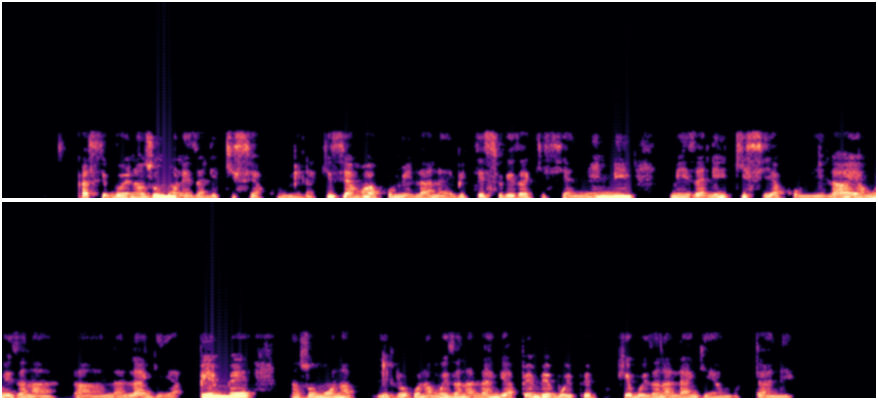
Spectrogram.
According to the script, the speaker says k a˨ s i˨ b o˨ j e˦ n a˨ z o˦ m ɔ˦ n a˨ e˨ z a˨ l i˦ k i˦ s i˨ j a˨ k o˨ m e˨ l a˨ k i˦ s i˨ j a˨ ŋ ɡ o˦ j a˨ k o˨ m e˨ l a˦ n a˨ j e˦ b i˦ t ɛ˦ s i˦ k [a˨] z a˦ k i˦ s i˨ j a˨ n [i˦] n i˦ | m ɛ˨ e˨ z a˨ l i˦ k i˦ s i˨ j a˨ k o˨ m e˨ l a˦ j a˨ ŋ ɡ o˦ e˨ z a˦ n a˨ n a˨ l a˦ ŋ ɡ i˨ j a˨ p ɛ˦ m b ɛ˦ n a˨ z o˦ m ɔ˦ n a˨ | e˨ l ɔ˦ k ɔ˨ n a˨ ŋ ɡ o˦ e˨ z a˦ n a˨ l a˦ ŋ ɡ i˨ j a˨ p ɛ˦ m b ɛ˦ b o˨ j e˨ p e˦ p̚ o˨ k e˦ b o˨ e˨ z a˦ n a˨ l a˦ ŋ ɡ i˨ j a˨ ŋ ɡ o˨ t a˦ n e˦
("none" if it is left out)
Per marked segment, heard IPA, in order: e˨, i˦

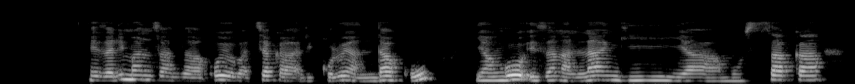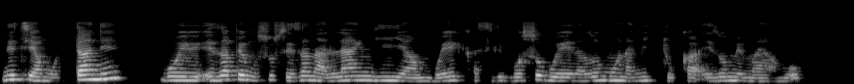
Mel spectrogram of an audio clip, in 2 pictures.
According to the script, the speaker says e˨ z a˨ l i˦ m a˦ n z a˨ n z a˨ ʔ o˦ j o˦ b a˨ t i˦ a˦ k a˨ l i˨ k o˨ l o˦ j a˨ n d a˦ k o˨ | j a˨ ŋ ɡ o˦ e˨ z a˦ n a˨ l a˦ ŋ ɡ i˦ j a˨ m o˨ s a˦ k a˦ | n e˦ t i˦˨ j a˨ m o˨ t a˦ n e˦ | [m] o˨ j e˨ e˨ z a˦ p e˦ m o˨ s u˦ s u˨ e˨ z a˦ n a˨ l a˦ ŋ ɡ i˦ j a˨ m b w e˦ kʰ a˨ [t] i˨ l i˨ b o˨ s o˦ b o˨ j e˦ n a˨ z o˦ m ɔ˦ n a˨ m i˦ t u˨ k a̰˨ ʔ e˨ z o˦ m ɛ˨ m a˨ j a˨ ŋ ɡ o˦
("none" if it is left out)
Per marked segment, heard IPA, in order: b, s

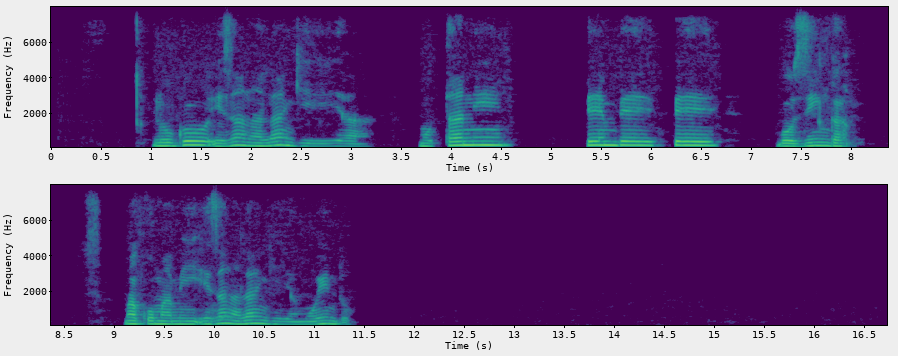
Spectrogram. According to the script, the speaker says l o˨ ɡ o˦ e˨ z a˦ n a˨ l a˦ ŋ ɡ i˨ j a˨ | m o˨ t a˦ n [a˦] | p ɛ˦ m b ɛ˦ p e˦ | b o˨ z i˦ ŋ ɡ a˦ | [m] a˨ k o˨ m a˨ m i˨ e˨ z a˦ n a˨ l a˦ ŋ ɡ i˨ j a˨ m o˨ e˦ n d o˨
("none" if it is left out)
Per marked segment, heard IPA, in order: i˦, m

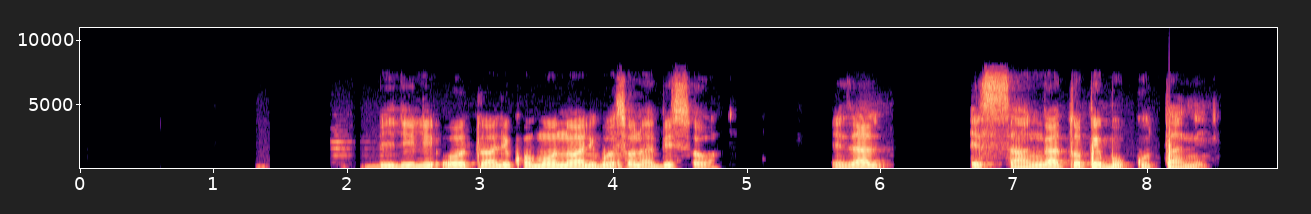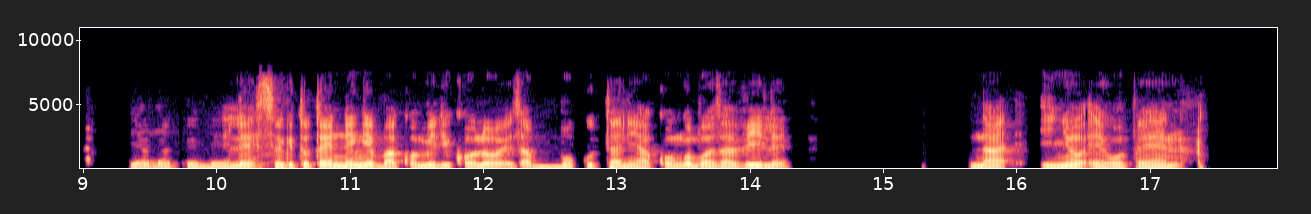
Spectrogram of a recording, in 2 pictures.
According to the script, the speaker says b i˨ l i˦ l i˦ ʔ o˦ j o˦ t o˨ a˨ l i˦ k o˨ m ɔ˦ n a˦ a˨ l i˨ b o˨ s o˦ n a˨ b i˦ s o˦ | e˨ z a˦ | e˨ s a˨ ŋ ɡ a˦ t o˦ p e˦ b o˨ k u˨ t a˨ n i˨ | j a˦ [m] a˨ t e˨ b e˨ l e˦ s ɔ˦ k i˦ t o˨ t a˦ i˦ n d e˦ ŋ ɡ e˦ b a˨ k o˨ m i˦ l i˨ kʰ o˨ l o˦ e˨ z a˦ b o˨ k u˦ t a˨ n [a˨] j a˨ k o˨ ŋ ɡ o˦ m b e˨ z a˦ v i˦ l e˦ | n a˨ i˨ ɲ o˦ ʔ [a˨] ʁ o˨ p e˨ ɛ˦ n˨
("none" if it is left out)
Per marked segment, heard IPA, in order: b, i˨, e˨

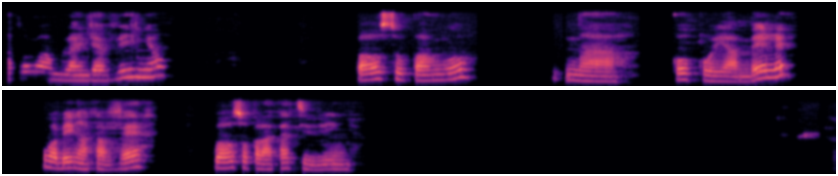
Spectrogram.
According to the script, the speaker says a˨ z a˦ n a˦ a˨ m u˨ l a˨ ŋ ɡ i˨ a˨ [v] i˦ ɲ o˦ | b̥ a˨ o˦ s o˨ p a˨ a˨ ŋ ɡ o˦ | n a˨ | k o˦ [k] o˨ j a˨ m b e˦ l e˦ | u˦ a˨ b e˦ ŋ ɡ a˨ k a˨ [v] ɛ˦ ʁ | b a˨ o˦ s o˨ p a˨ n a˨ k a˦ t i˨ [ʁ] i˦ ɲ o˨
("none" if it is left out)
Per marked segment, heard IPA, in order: v, p, v, v

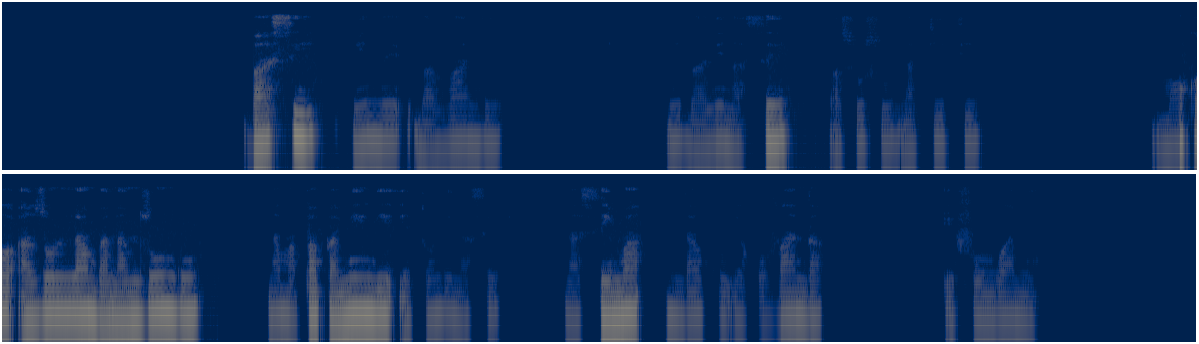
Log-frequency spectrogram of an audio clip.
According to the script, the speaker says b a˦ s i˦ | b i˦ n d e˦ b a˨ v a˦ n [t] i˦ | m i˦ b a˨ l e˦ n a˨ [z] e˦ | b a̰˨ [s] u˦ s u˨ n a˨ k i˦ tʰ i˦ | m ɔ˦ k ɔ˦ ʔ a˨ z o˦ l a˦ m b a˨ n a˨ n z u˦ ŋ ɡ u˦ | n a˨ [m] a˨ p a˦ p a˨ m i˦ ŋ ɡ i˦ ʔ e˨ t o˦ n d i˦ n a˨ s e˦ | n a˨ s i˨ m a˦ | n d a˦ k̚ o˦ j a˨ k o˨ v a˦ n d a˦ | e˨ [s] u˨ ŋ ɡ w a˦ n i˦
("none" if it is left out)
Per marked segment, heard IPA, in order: d, s, s, m, f

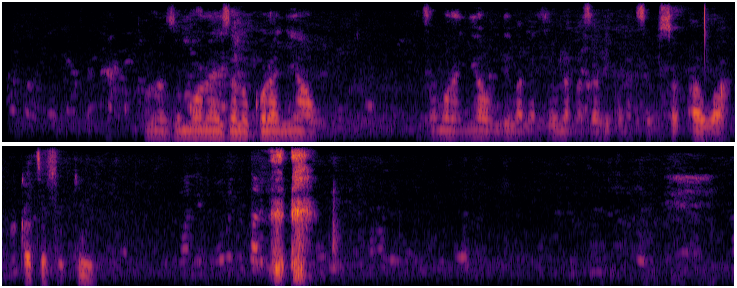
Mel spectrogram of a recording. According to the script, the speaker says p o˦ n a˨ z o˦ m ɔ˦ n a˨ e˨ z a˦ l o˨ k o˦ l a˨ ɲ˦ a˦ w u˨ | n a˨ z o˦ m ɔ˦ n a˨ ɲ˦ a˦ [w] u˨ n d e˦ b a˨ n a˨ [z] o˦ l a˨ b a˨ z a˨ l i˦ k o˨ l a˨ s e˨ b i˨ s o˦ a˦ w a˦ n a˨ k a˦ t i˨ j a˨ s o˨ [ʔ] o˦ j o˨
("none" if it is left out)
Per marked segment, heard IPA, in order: w, z, t

